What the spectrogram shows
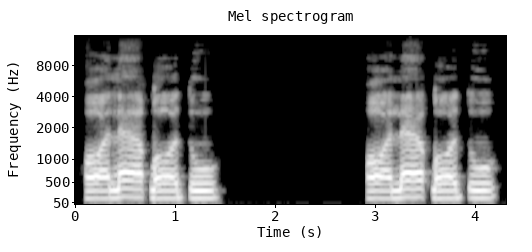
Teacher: এখানে দেখুন, এই যে কফ কলকলার হরফ উপরের দিকে ধাবিত করে ধাক্কা দিয়ে উচ্চারণ করব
